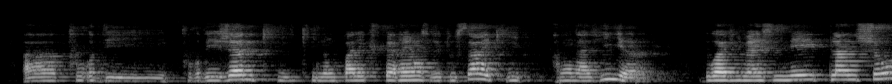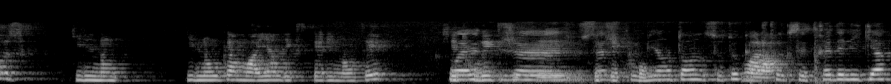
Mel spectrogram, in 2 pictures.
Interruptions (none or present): present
